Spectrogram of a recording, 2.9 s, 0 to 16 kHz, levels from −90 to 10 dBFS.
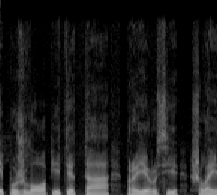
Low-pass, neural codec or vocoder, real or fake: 14.4 kHz; none; real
